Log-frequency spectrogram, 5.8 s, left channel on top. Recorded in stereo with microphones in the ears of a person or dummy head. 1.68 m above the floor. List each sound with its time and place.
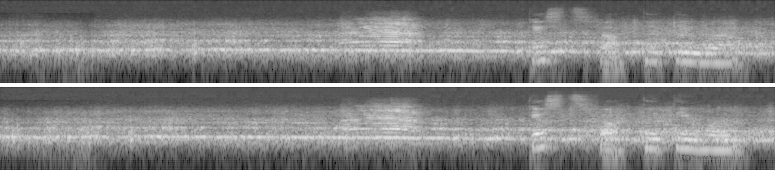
2.5 s a cat meowing: 5° right (ahead or behind), 1.5 m
4.0 s a woman speaking: 60° right (ahead or behind), 1.6 m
